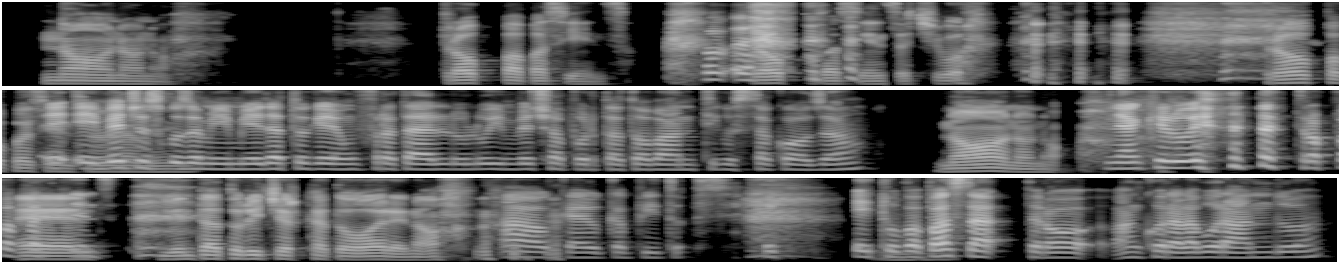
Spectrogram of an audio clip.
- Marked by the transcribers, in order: chuckle; "pazienza" said as "pasienza"; chuckle; "pazienza" said as "pasienza"; laugh; "pazienza" said as "pasienza"; chuckle; laugh; chuckle
- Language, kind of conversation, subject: Italian, podcast, Puoi descrivere un luogo che ti ha insegnato qualcosa di importante?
